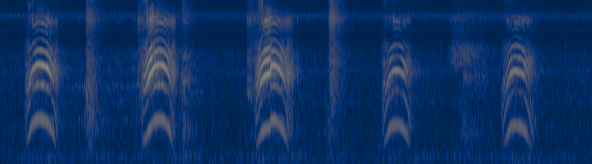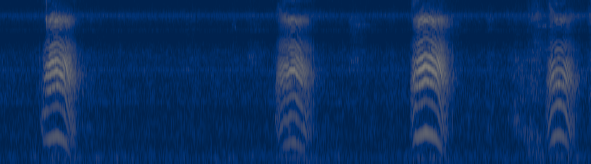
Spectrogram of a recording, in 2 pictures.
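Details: Orphaned kitten that cries each time the comforting hand is removed, missing its mother; a steady run of about ten shrill, arching meows, one every second or so, loud and clear over faint room hum.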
